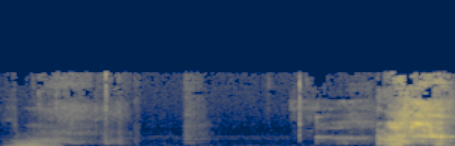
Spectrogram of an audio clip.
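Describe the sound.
A single loud sneeze bursts out near the end, following a brief voiced sound at the start and a quiet pause.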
